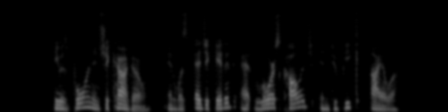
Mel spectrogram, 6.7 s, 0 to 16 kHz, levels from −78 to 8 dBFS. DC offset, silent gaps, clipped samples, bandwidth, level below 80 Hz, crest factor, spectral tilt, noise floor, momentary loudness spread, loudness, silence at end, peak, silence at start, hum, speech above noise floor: under 0.1%; none; under 0.1%; 11.5 kHz; -72 dBFS; 22 dB; -6.5 dB/octave; under -90 dBFS; 12 LU; -44 LUFS; 0.75 s; -24 dBFS; 0.8 s; none; over 46 dB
